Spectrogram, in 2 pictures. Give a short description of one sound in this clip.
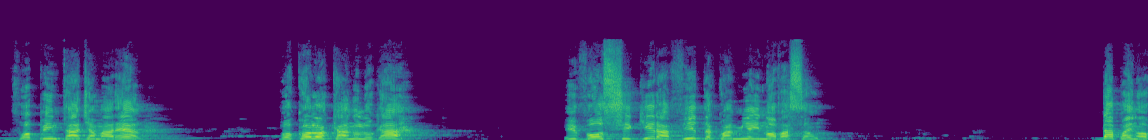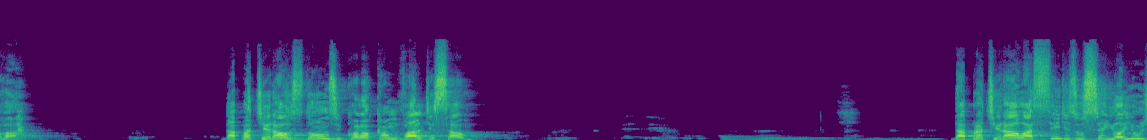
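A man preaches with animation through a microphone, in bursts with pauses, in a large echoing space.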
